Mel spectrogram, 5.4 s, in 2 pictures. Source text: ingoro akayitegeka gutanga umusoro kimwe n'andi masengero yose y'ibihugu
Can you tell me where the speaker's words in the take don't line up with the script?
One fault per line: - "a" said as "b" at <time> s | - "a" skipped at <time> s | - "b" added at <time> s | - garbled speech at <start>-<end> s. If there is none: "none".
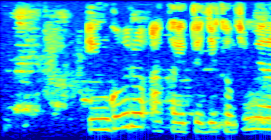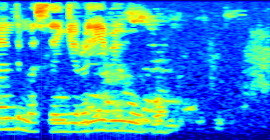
- "gutanga umusoro" skipped at 2.3 s
- "yose" skipped at 3.6 s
